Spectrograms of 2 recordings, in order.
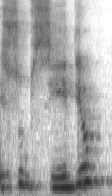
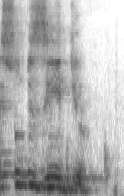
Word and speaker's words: subsídio: Você tem subsídio, e eu ouço muita gente, inclusive professor universitário, dizer subsídio. Mas não tem um I ali para justificar. É porque a gente não gosta desse B sozinho ali, bota uma desgraça do I. Então, subsídio. V com o B sem I, mas pronuncia o I e transforma o S em Z, o som, né?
